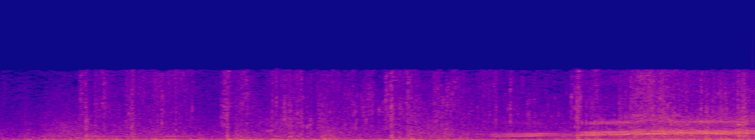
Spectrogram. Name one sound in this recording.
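A monster shrieks with a rising and falling wail.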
